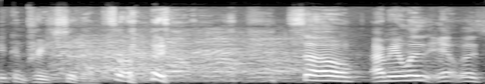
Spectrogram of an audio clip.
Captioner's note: audience laughing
